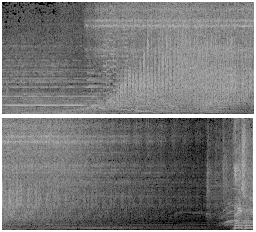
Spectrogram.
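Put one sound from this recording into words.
A live band plays loud music with drums and electric guitar, then slowly fades out.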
